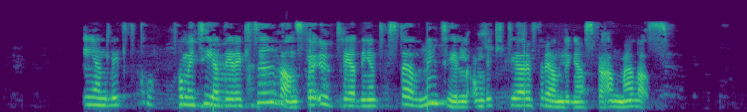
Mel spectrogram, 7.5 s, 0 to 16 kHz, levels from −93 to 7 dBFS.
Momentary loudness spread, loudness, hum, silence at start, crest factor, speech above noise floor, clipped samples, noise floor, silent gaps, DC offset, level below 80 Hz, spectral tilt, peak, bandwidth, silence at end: 8 LU; -16 LUFS; none; 0.85 s; 18 dB; 67 dB; under 0.1%; -83 dBFS; none; under 0.1%; -58 dBFS; -3.5 dB/octave; 0 dBFS; 8 kHz; 0.8 s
